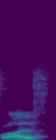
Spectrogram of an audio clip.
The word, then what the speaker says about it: Ralf: And even his first name is written not with a PH, as normally all Ralfs in the world are, but with an F, which is the German version of Ralf. So, but I think the pronunciation is nearly the same. So you can just say Ralf and you will know whom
